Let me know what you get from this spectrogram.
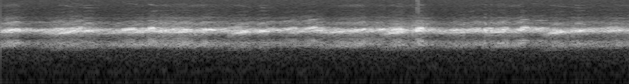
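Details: Frogs croaking together in a wetland in spring, recorded live: a thick, steady wall of trilled calls in a high and a middle band, with a brief click around the three-second mark.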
